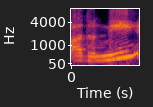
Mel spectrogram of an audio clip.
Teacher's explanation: the accent again is over the nun, which means it's on the last syllable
